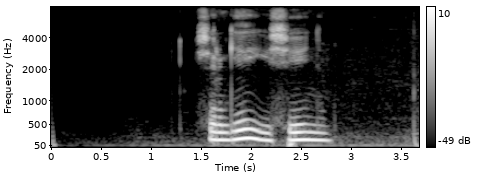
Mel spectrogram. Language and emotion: Russian, sad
